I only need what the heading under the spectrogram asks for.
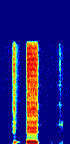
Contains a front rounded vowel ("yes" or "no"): no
